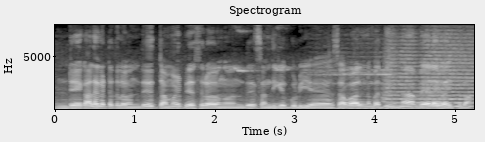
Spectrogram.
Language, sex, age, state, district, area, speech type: Tamil, male, 60+, Tamil Nadu, Mayiladuthurai, rural, spontaneous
